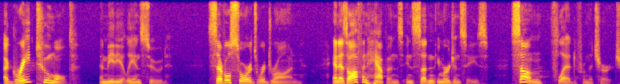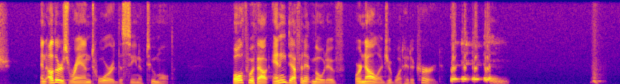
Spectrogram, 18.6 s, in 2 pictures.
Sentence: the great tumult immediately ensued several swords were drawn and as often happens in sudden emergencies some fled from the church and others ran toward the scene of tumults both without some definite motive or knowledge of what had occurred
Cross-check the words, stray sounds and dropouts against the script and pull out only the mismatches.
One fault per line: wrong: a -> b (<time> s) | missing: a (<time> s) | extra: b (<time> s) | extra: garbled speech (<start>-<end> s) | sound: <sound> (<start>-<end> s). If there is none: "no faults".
wrong: the -> a (0.0 s)
wrong: tumults -> tumult (11.5 s)
wrong: some -> any (13.4 s)
sound: throat clearing (16.0-17.0 s)
sound: whoosh (18.1-18.4 s)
